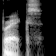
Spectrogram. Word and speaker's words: BRX: I prefer independently minded, Bricks corrected her, and it's pronounced Bricks. The X is silent because I'm mysterious.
